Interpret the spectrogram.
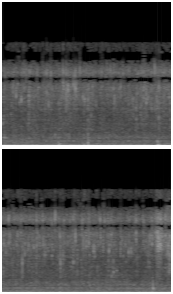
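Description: Sliced vegetables frying in hot oil in a pan: steady sizzling with small scattered crackles.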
